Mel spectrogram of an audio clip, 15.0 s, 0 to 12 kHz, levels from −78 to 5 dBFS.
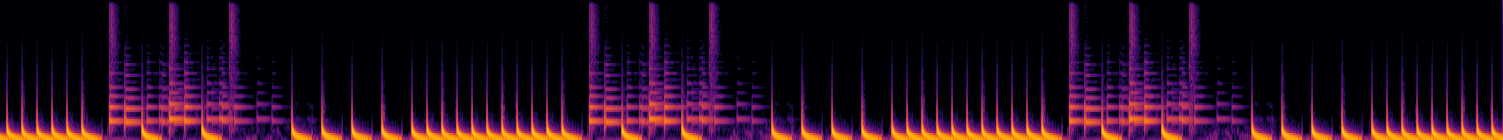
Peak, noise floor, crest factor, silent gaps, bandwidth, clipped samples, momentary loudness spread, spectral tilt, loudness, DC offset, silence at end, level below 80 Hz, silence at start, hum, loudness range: -4 dBFS; -46 dBFS; 12 dB; none; 11 kHz; under 0.1%; 9 LU; -9 dB/octave; -19 LUFS; under 0.1%; 0 s; -18 dBFS; 0 s; none; 3 LU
